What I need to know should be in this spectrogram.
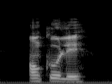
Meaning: to glue
- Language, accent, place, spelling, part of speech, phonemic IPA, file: French, France, Lyon, encoller, verb, /ɑ̃.kɔ.le/, LL-Q150 (fra)-encoller.wav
